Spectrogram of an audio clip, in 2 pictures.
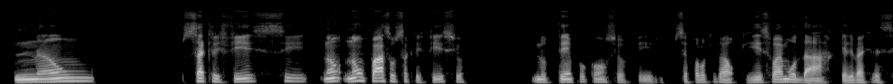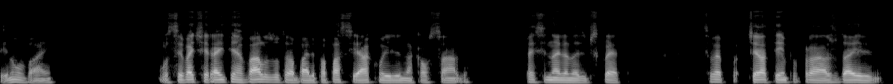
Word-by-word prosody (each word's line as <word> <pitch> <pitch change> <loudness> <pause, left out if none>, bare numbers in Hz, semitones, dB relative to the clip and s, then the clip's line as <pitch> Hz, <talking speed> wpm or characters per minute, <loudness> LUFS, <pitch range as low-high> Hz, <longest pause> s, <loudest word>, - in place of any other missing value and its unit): não, 140 +7 +4 0.9
sacrifique-se, 140 +4 -1
não 145 +2 +4
não 170 +3 +4
faça 150 -1 +7
o - - -3
sacrifício, 120 0 -7 0.6
no 115 0 -1
tempo 120 +4 -1
com - - -4
o - - -6
seu 100 -2 -8
filho. 80 -1 -9
Você 100 - -9
falou 100 +3 -4
que - - -22
va 100 -5 +1
que 105 - -15
isso 110 - -2
vai 120 0 +4
mudar, 95 -8 +2
que - - -3
ele 90 +1 0
vai 95 - +1
crescer, 95 0 -9
não 110 -1 -2
vai. 85 0 -5 1.1
Você 95 +4 -3
vai 115 0 +5
tirar 110 0 +2
intervalos 110 0 +2
do 110 - -3
trabalho 100 -1 +1
pra 100 - -2
passear 105 0 +1
com 105 0 -4
ele 100 0 +2
na 90 -1 -2
calçada. 95 +2 -4 0.5
Vai 110 - -2
ensinar 105 0 0
ele 100 - +3
a - - +1
andar 95 -1 0
de 90 - -5
bicicleta. - - -3 0.8
Você - - -12
vai 115 - +2
p - - -31 0.2
tirar 110 -3 +4
tempo 105 0 -2
pra 100 -2 +2
ajudar 100 +1 +2
ele, 95 -2 0
105 Hz, 180 wpm, -24 LUFS, 100-120 Hz, 1.1 s, faça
